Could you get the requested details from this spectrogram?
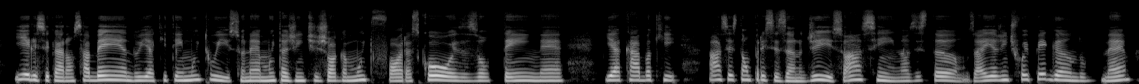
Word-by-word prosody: e 235 - 0
eles 210 -4 +4
ficaram 175 -3 0
sabendo 195 0 +3
e 180 - +3
aqui 180 +2 -4
tem 190 -1 +1
muito 210 +2 +1
isso, 165 -2 -2
né, 170 0 +1
muita 180 +2 +2
gente 175 +1 -2
joga 175 +1 -1
muito 200 +4 +1
fora 165 0 -2
as 165 - -8
coisas 180 -5 +5
ou 170 -1 -2
tem, 180 +1 0
né, 175 0 -1 0.4
e 200 - +4
acaba 200 0 -1
que: 200 -1 -6 0.3
"Ah, 215 - -1
vocês 215 0 -2
estão 205 0 -2
precisando 170 -7 -2
disso?", 185 -1 0
"ah, 210 +2 +1
sim, 185 -7 -2
nós 165 +1 -7
estamos", 180 -4 -3
aí 170 +5 +1
a - - +3
gente 205 +1 -2
foi 220 -1 -2
pegando, 200 -8 0
né. 180 +3 +1
185 Hz, 200 wpm, -22 LUFS, 170-205 Hz, 0.4 s, coisas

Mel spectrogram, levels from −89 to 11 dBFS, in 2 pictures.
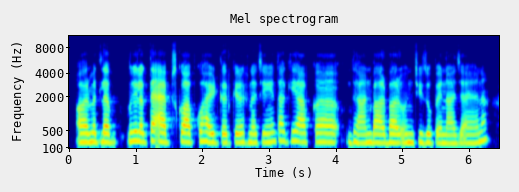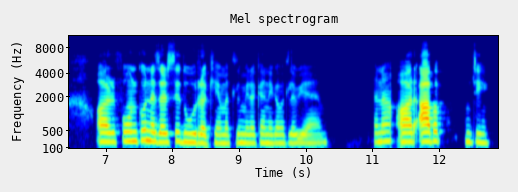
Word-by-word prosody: और 215 0 +3
मतलब 215 -1 +1 0.2
मुझे 235 +1 +1
लगता 225 +1 +1
है 225 - +6
ऐप्स 215 +1 -2
को 230 - -2
आपको 215 +2 +2
हाइड 210 -3 0
करके 210 0 -1
रखना 210 -1 -4
चाहिए 215 +1 -5
ताकि 240 0 -5
आपका 220 0 -4 0.4
ध्यान 205 -1 -3
बार-बार 205 0 +1
उन 205 +1 -2
चीज़ों 210 0 -3
पे 195 - -5
ना 190 -1 -3
जाए। 190 +1 -6
है 200 - -5
ना? 255 +4 -5 0.6
और 220 0 +3
फ़ोन 235 0 +2
को 260 +2 0
नज़र 225 -3 +3
से 230 - -2
दूर 215 -1 0
रखें 195 +1 -4
मतलब 195 +1 -6
मेरे 195 -1 -4
कहने 200 -1 -5
का 195 - -5
मतलब 195 0 -6
ये 100 0 -5
है। 100 +1 -10 0.8
है 220 - -5
ना? 230 +1 -2
और 225 0 +5
आप 230 +1 +10
अप 235 0 -2 0.3
जी। 210 -2 -6
215 Hz, 200 wpm, -25 LUFS, 200-225 Hz, 0.8 s, आप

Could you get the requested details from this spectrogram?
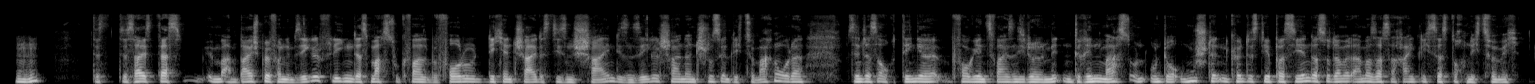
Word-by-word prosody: Mhm, 135 +6 +1 0.5
das 120 0 -8
das 120 +1 -4
heißt, 130 -1 +3
das 135 +5 +2 0.2
im 120 0 0
am, 110 0 -3
Beispiel, 130 +2 +2
von 120 -2 +1
dem 110 -2 +1
Segelfliegen. 140 - +1
Das 125 0 +1
machst 125 -1 0
du - - -10
quasi, 120 -3 0
bevor 105 +5 0
du 130 -1 +1
dich 120 +1 -2
entscheidest, 115 -1 0
diesen 110 -1 -2
Schein, 110 +6 0
diesen 105 -5 -3
Segelschein, 125 +3 -1
dann 120 -2 +1
schlussendlich 115 -2 -3
zu 110 - -4
machen, 120 +8 -2
oder 125 -3 +1 0.4
sind 130 -1 +2
das 130 0 +1
auch 120 -3 -4
Dinge, 125 +1 +2
Vorgehensweisen, 120 -1 +1
die 115 - +1
du 120 +1 +2
dann 115 -1 +3
mittendrin 125 0 +3
machst, 120 -1 +2
und 130 +1 -4
unter 125 -1 +1
Umständen, 140 +1 0
könnte 135 +2 0
es 125 - -4
dir 125 -1 +2
passieren, 130 +4 +2
dass 135 -2 +2
du 135 - -1
damit 135 +1 0
einmal 125 +1 0
sagst: 125 +1 0
„Ach, 120 0 -8
eigentlich 125 0 -4
ist 125 - -4
das 120 0 0
doch 115 - -7
nichts 115 0 -2
für 120 - +1
mich?“ 110 0 -3
125 Hz, 225 wpm, -22 LUFS, 115-130 Hz, 0.5 s, heißt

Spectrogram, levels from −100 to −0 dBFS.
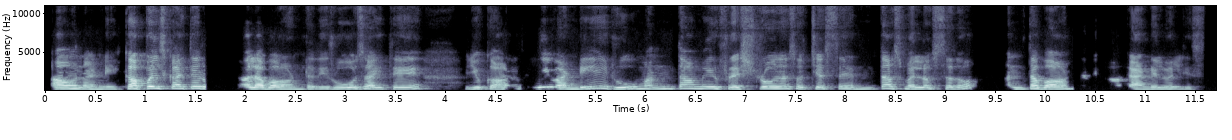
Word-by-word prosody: అవునండి. 200 -6 +2 0.2
కపుల్స్‌కి 270 +4 +6
అయితే 250 +2 0 0.5
చాలా 195 +1 +6
బావుంటది. 180 -5 0
రోజ్ 200 +4 +1
అయితే 200 0 -2 0.7
యు 215 - +2
కాంట్ 200 +2 -2 0.2
బిలీవ్ 420 +4 +1
అండి, 205 +2 -1 0.3
రూమ్ 230 +4 +1
అంతా 230 +3 -3 0.2
మీరు 235 -1 +2
ఫ్రెష్ 190 0 -1
రోజెస్ 230 0 +1
ఓచ్చేస్తే 215 +2 -5
ఎంత 195 +2 -10 0.2
స్మెల్ 195 -3 0
ఓస్తదో? 215 +2 -4 0.4
అంత 195 0 -6 0.2
బావుంటది 210 +5 0 0.2
ఆ - - -9
క్యాండిల్ 180 +3 -1
వెలిగిస్తే. 165 +1 -11
205 Hz, 130 wpm, -20 LUFS, 190-225 Hz, 0.7 s, కపుల్స్‌కి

